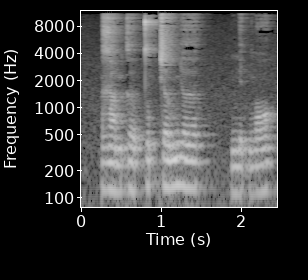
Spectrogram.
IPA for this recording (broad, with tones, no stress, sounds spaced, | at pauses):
ɣ a˨˩˦ m k əː˨˩ p̚ t̪ o˦˥ p̚ c əː˧˥ w ɲ əː˧ | ŋ e˨˩ t̚ ŋ ɔ˧˥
